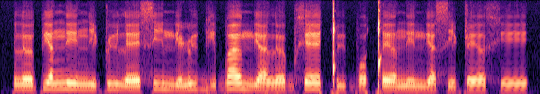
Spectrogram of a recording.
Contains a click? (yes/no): yes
